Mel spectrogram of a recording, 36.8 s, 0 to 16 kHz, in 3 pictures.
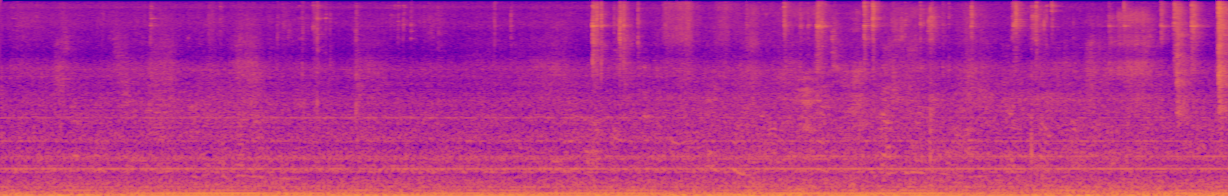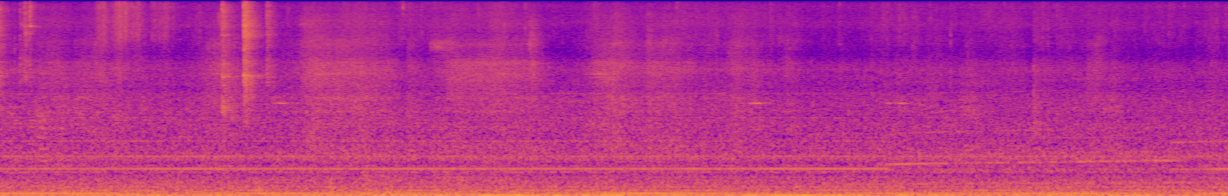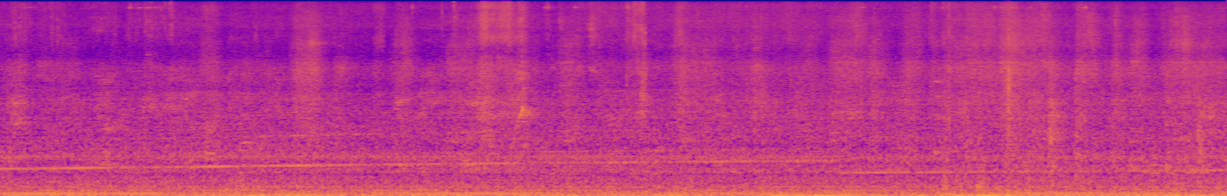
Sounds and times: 0.0s Local Train 36.8s

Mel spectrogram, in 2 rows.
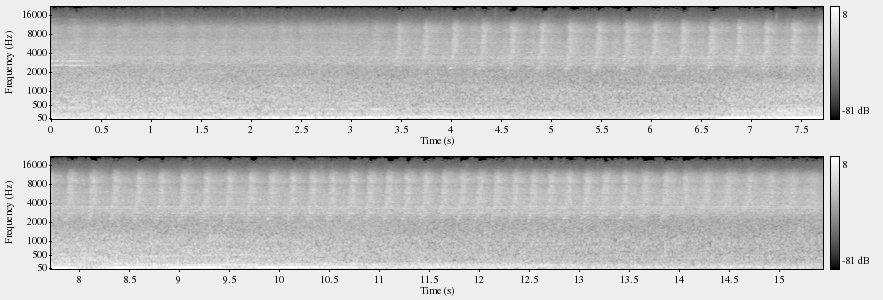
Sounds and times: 0.0s Traffic Sound 13.8s
0.0s Cicadas cry 15.4s

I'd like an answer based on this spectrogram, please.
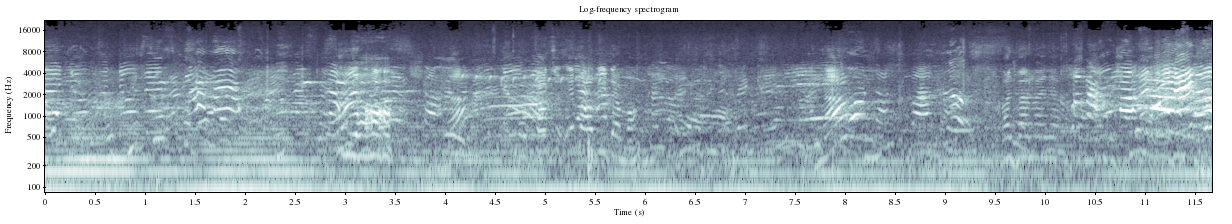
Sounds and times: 0.0s plane is crossing the sky 11.6s
0.0s voices of playing childrens 11.6s

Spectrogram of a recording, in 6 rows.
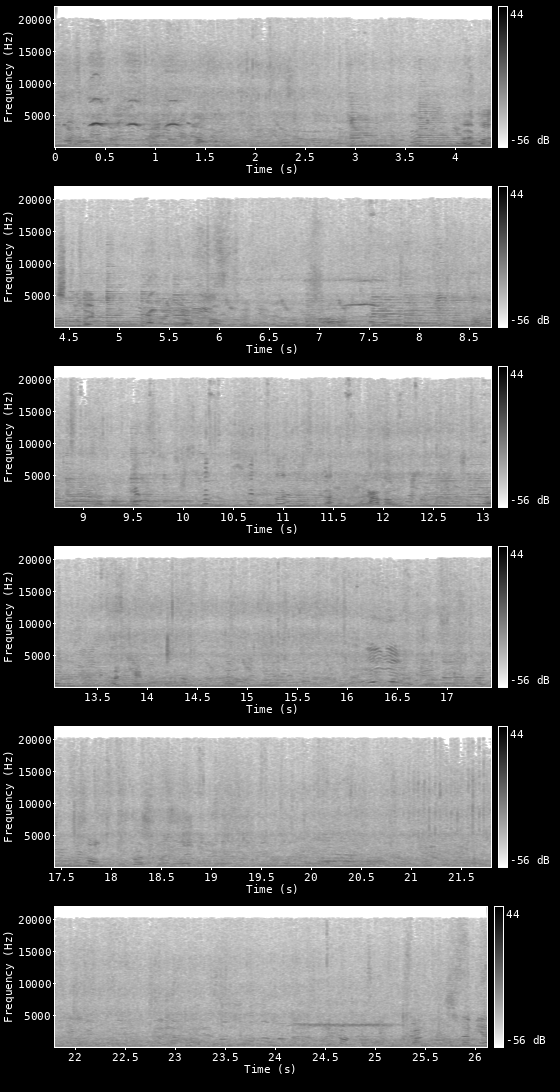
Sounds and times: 7.6s fountain 26.1s

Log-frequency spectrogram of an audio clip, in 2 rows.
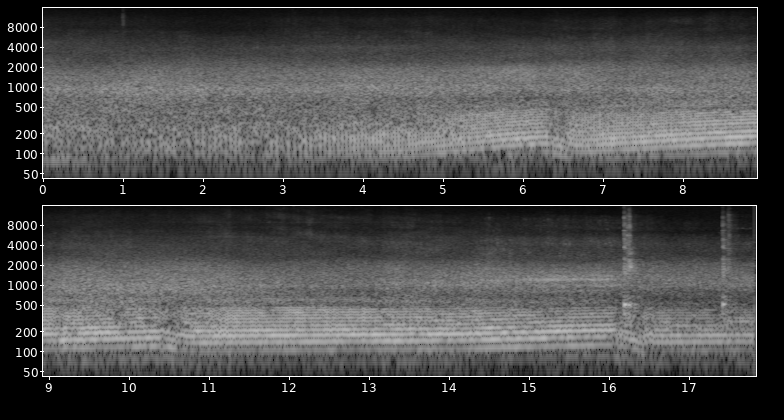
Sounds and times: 9.9s Pulse of traffic 17.8s
16.2s clang of gate 16.6s
17.4s clang of gate 17.8s

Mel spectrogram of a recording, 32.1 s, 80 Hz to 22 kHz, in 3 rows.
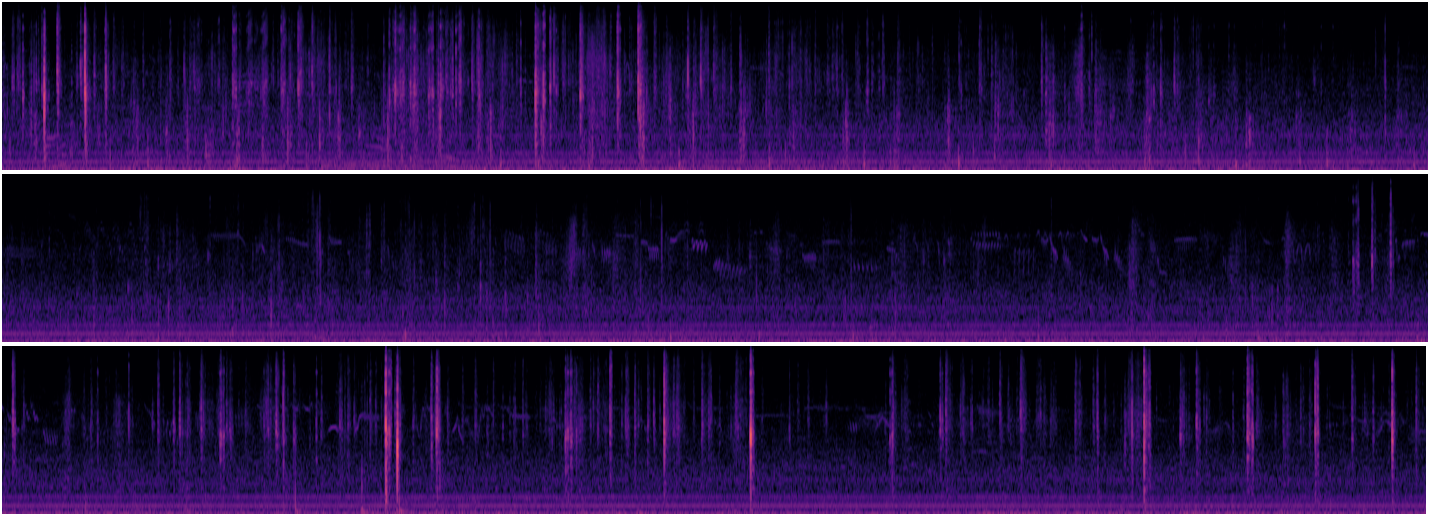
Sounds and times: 0.0s voices of the sunday strollers 6.7s
20.8s loose strp of plastic tape jigling in the air 32.0s

